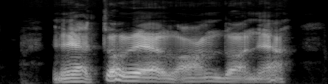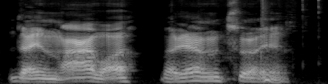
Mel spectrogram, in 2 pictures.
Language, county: Lithuanian, Kaunas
